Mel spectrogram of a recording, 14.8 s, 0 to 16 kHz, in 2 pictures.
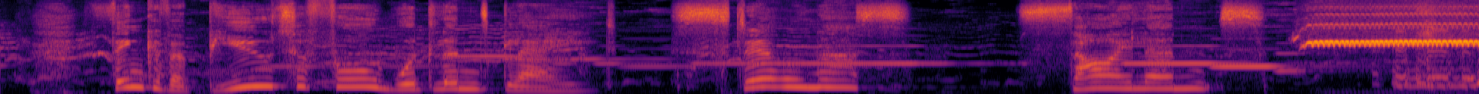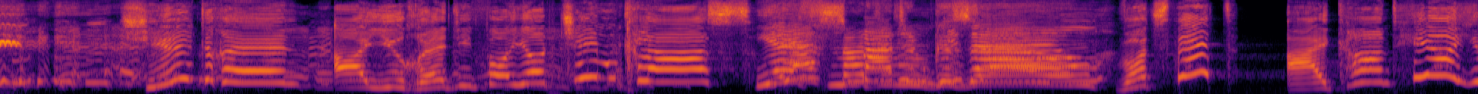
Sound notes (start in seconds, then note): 6.2 whistle blowing; 6.9 laughter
